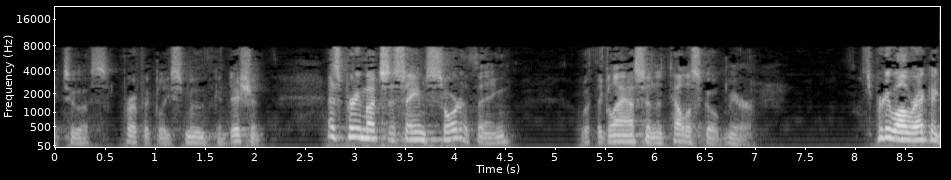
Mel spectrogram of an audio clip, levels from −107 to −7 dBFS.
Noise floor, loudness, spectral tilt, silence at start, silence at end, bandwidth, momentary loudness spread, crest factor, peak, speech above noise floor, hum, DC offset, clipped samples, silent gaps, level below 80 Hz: -79 dBFS; -29 LUFS; -4 dB/octave; 0.1 s; 0 s; 8 kHz; 18 LU; 22 dB; -8 dBFS; 49 dB; none; under 0.1%; under 0.1%; none; -60 dBFS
